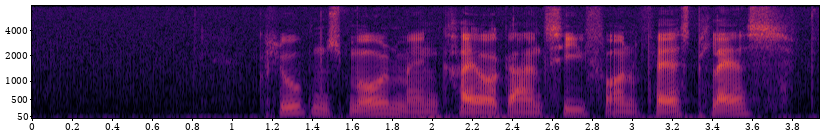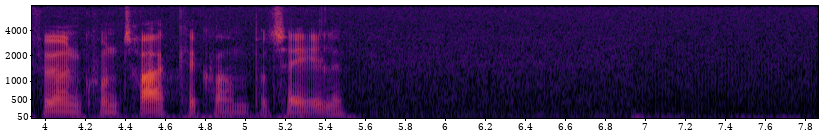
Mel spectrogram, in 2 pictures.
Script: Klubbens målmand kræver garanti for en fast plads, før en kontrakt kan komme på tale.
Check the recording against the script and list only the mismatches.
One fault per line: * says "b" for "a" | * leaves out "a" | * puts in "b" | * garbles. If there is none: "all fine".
all fine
